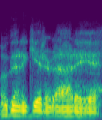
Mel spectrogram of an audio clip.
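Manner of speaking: put-on tough-guy voice with English accent. Acting out a bomb squad scene: Jason Statham voice. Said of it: "Jason Statham will be breathing out his neck like".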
